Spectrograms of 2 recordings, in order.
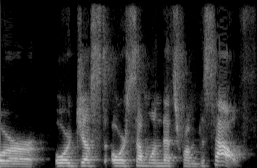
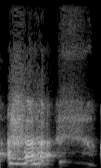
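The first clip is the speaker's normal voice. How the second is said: short laugh; 8 semitones higher than usual. Real, not acted. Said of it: "laughs after demo".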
